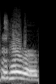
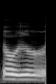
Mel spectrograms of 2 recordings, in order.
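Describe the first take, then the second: First: The word ends with a plain 'er' sound. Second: The word ends with an 'ee-er' sound. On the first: "Sometimes some people have a hard time pronouncing it" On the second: "Sometimes some people have a hard time pronouncing it"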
